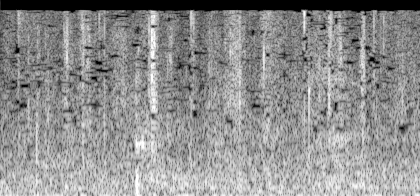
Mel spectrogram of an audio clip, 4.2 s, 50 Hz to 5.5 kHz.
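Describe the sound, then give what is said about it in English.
Many Bible pages turn and rustle at once as people look up Romans chapter 8, a steady papery shuffle broken by brief crisp flicks and snaps. Nobody speaks; the rustling fills the whole stretch at a moderate level. “The sound of pages turning in your Bibles.”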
